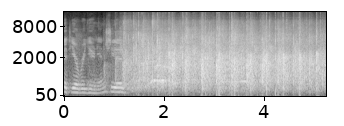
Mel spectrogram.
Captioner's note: applause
